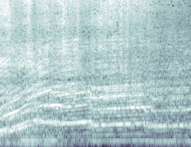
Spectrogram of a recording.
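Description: Roar of racing motorcycles at a packed race event: a loud, continuous engine note that climbs in pitch over the first second and a half, then holds high and steady to the end.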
